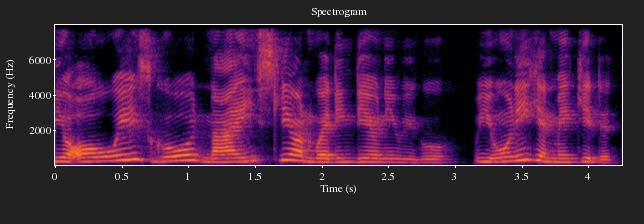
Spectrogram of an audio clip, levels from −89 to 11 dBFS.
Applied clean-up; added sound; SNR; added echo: neural mask model DeepFilterNet 3.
